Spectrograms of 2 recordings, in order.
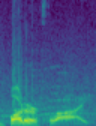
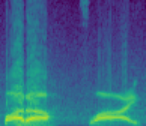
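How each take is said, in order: First: The R sound is clear and strong. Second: The R sound is soft and weak. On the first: The speaker calls it right. "I'm trying to say butterfly" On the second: The speaker calls it wrong. "instead of saying butterfly"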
